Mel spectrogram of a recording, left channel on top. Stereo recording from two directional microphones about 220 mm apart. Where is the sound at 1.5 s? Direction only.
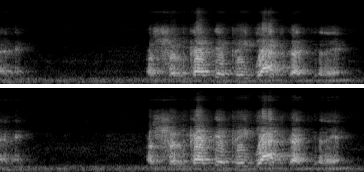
5° right (ahead or behind).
